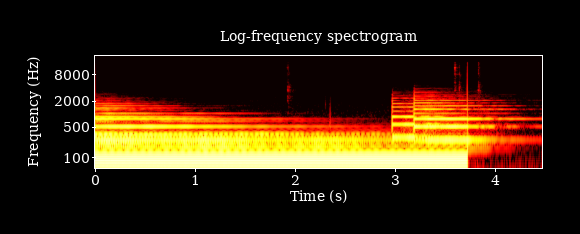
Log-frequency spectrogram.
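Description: Software Wurlitzer electric piano (Lounge Lizard) playing held chords washed in chorus and reverb, over a steady sub-bass line. A new chord comes in about three seconds in, and the sub-bass cuts off suddenly just before the end as playback stops.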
